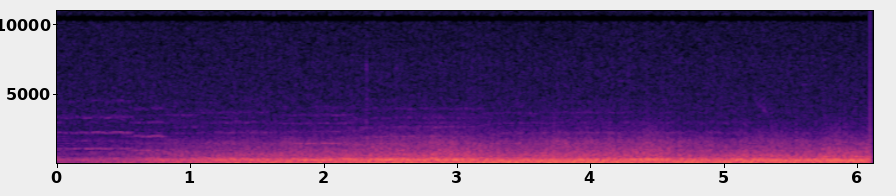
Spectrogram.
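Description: Propeller aircraft engines droning. The sound swells over the first couple of seconds and then holds steady, with background music fading under it.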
